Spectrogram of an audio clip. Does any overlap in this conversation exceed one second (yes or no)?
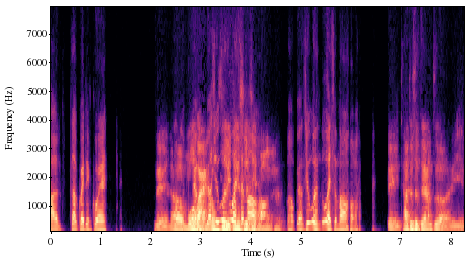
yes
